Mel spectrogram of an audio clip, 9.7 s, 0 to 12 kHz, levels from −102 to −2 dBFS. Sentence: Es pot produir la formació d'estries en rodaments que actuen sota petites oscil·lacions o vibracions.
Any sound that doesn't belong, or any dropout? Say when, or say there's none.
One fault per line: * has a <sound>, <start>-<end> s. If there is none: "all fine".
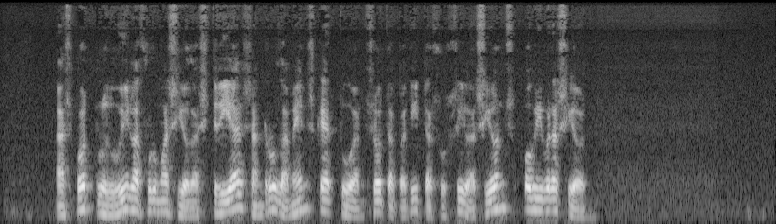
all fine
